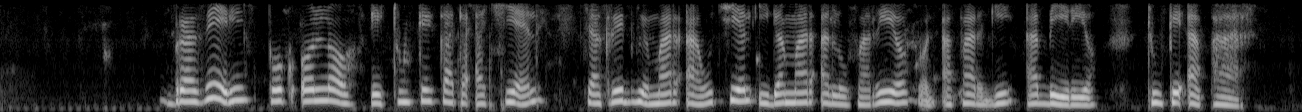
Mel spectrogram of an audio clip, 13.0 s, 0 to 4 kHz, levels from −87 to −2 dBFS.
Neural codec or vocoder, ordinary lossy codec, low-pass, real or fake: codec, 16 kHz, 8 kbps, FunCodec, trained on Chinese and English, 25 frames a second; none; 3.6 kHz; fake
